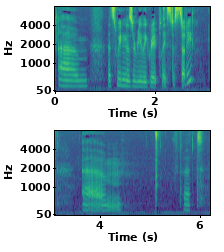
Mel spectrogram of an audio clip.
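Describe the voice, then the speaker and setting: With an American accent, a woman speaks at a very slow pace. Her speech has long, frequent pauses. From upstate New York, US. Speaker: English teacher. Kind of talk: interview. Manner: hesitant, many fillers.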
